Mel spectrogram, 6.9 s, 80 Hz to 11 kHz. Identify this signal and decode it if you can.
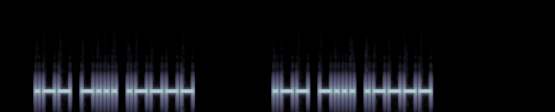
Morse code, heard as a keyed tone, about 25 wpm, 700 Hz. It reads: WB1 WB1
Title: USA Call Sign Prefixes - Repeated 2x - 25wpm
